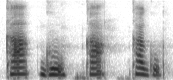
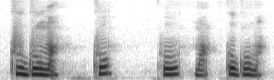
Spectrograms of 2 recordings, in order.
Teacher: when giyak is at the middle of a word, it's more close to g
